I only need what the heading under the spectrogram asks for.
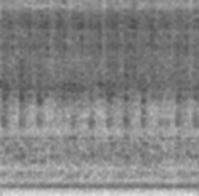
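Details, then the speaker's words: Older carbureted project car after a full carburetor service for rough idle and hesitation: steady idle with a faint tapping but no hunting or stumble, more stable than before, with better throttle response; smoother idle. "This is how it's running. It's more stable. Throttle response feels better. It doesn't hesitate like before."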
